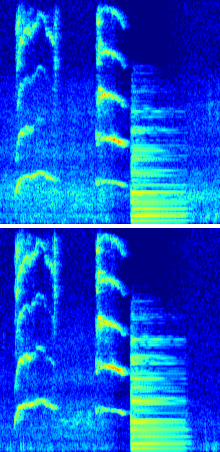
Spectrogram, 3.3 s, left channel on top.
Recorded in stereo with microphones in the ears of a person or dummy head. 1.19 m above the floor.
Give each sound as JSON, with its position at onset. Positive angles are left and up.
{"t": 0.2, "sound": "a cat meowing", "side_deg": -55, "distance_m": 0.8}
{"t": 2.0, "sound": "a piano", "side_deg": -60, "distance_m": 0.7}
